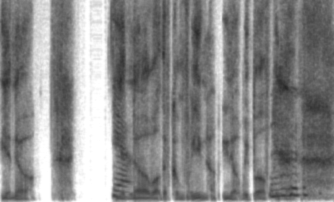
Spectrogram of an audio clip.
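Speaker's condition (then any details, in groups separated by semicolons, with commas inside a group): Vocal cord cancer, head and neck cancer, right vocal cord; stage three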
